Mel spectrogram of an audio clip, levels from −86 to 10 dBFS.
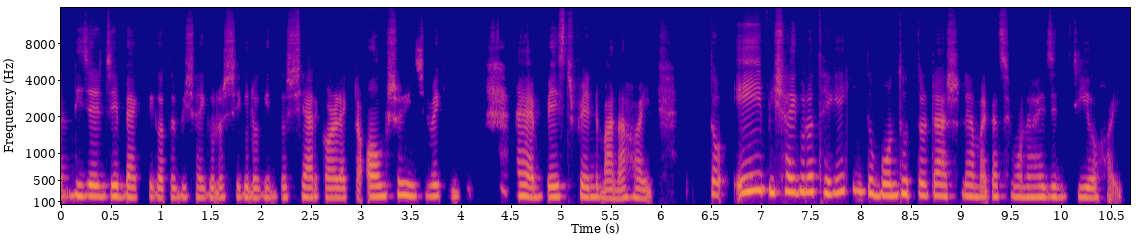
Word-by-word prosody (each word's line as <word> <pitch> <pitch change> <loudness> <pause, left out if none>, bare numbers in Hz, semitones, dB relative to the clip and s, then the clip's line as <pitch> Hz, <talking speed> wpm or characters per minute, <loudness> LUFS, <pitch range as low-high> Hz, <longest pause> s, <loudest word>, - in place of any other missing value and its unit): নিজের 205 -1 +4
যে 200 - +6
ব্যক্তিগত 180 -1 -2 0.2
বিষয়গুলো 180 -2 -4
সেগুলো 185 -1 -2
কিন্তু 180 +1 -7
শেয়ার 185 -2 0
করার 175 0 +1
একটা 180 - -8
অংশ 200 +2 +2 0.2
হিসেবে 200 0 -1
কিন্তু - - -10 0.5
হ্যাঁ, 200 -3 +4
বেস্ট 195 +1 +2
ফ্রেন্ড 190 -2 +1
মানা 165 +1 -1
হয়। 170 -3 -2 0.6
তো 235 - 0 0.3
এই 300 - +6
বিষয়গুলো 275 +1 +4
থেকেই 260 +3 +2
কিন্তু 285 -3 0
বন্ধুত্বটা 215 0 +2
আসলে 205 +1 -7
আমার 190 - -1
কাছে 195 0 -4
মনে 185 - -1
হয় 190 0 +1
যে 190 - +1 0.2
দৃঢ় 180 -1 0
হয়। - - -10
195 Hz, 175 wpm, -23 LUFS, 185-215 Hz, 0.6 s, যে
